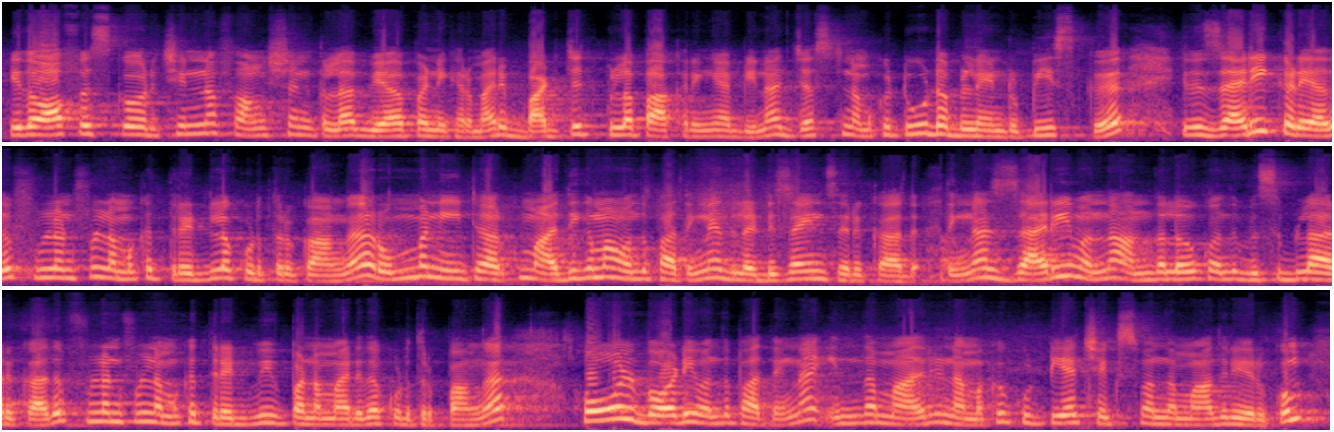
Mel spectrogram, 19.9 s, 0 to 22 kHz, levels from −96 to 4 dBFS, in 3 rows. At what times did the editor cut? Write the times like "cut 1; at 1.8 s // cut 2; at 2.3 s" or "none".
cut 1; at 11.4 s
